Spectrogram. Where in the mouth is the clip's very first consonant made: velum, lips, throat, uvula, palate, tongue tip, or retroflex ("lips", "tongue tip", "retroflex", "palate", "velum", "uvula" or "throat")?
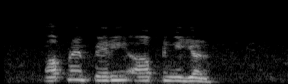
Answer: lips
